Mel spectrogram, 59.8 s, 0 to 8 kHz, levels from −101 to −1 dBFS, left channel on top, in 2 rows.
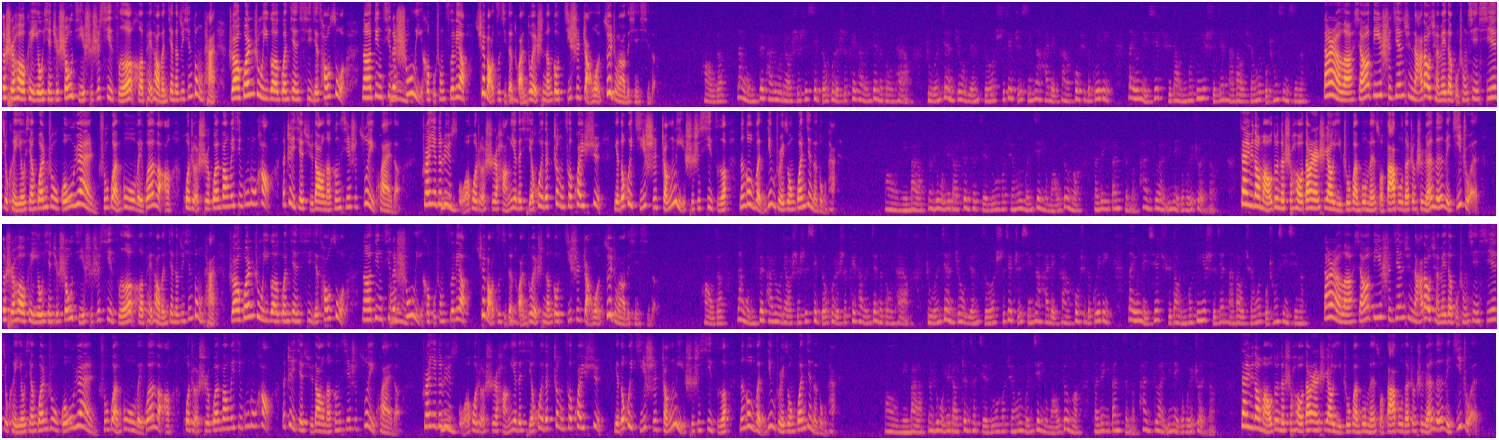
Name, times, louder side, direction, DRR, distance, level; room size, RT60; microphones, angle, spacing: voice 1, 0.0-4.3 4.5-6.8 7.2-9.2 9.5-13.0 26.4-33.3 33.6-35.2 35.5-37.8 38.3-41.8 42.1-44.4 44.6-46.5 54.7-59.4, left 5 dB, 55° left, 0.6 m, -25 dB
voice 2, 7.7-8.1 10.1-10.3 14.0-26.1 38.7-39.0 47.5-54.2, right 1 dB, 25° right, 1.0 m, -38 dB
14.0 x 7.2 x 3.2 m
head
